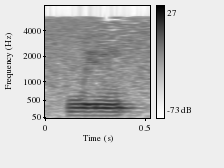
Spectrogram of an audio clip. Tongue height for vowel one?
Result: high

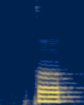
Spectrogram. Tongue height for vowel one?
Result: mid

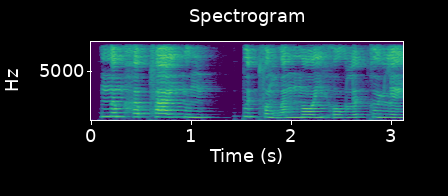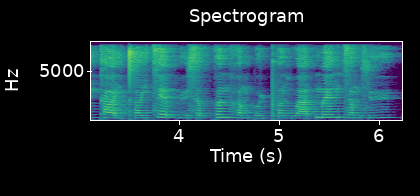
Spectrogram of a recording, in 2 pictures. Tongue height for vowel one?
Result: low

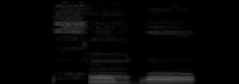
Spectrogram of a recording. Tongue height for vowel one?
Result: mid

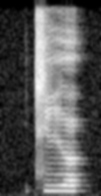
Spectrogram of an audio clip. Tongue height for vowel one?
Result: high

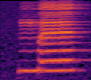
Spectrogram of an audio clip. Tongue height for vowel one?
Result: mid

